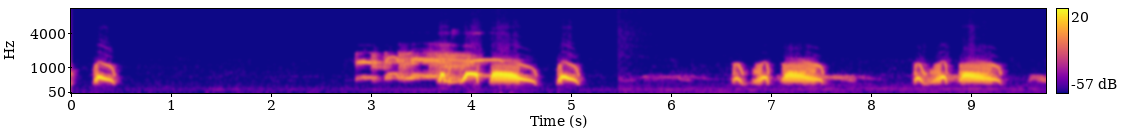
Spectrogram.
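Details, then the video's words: Spotted dove giving 'thúc gù' cooing, used to stimulate other birds and train them to call: low mellow phrases, two short notes then a longer drawn croo, repeated several times with gaps, one stretch overlaid by a steadier higher tone. "Tiếng cu gáy thúc gù"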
